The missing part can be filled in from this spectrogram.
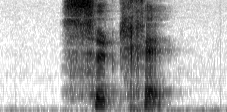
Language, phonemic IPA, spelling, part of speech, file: French, /sə.kʁɛ/, secrets, noun / adjective, LL-Q150 (fra)-secrets.wav
- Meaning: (noun) plural of secret; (adjective) masculine plural of secret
